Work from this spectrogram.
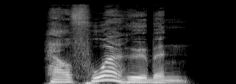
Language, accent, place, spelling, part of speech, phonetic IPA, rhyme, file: German, Germany, Berlin, hervorhöben, verb, [hɛɐ̯ˈfoːɐ̯ˌhøːbn̩], -oːɐ̯høːbn̩, De-hervorhöben.ogg
- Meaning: first/third-person plural dependent subjunctive II of hervorheben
